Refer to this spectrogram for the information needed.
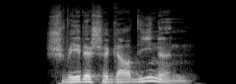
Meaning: bars (jail, prison, imprisonment) (as in behind bars)
- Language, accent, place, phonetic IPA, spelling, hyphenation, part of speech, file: German, Germany, Berlin, [ˌʃveːdɪʃə ɡaʁˈdiːnən], schwedische Gardinen, schwe‧di‧sche Gar‧di‧nen, noun, De-schwedische Gardinen.ogg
